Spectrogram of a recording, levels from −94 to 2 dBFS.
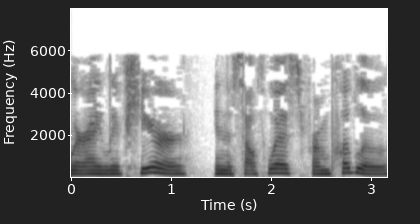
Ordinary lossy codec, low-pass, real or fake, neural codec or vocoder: MP3, 24 kbps; 7.2 kHz; real; none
